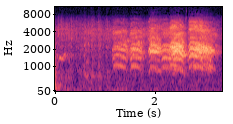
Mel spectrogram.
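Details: Crow cawing loudly, a rapid run of harsh, nasal notes that grow stronger toward the end.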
